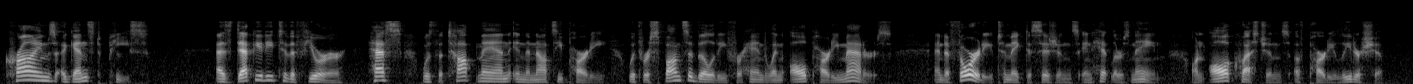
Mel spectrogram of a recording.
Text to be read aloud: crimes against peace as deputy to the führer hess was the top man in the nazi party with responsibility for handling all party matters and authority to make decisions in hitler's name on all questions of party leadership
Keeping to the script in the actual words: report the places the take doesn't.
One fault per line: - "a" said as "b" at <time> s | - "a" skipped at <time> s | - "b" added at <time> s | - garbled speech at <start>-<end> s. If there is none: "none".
none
